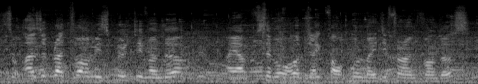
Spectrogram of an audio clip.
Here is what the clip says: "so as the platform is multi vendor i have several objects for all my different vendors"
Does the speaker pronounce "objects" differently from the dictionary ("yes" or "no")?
yes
